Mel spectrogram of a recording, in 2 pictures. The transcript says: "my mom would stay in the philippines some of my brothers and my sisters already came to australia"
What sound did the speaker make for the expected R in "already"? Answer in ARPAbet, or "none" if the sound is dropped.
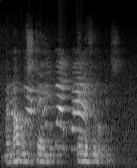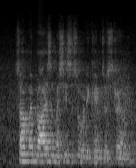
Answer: R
